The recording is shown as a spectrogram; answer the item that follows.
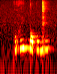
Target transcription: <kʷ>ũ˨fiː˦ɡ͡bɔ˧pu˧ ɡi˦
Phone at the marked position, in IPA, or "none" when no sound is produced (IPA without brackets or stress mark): kʷ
